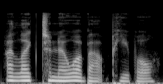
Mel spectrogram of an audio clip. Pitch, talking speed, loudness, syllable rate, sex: 160 Hz, 220 wpm, -17 LUFS, 5.4 syllables/s, female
